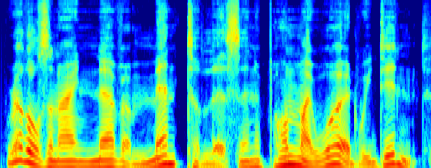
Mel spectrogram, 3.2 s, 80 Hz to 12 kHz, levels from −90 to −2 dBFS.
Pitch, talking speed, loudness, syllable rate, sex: 130 Hz, 220 wpm, -17 LUFS, 5.1 syllables/s, male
